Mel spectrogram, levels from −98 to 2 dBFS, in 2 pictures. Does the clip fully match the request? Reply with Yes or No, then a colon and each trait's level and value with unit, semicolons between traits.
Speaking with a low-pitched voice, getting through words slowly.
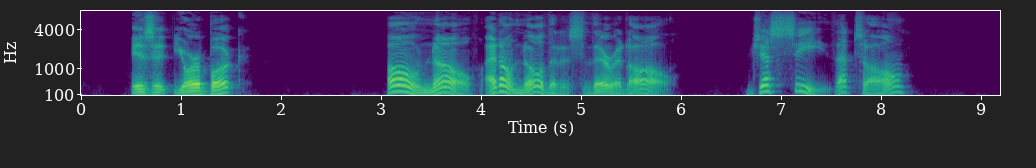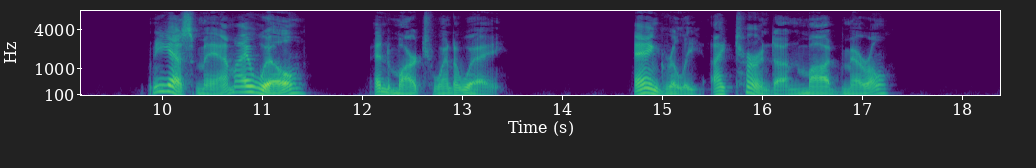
Yes: very low, 95 Hz; slow, 105 wpm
